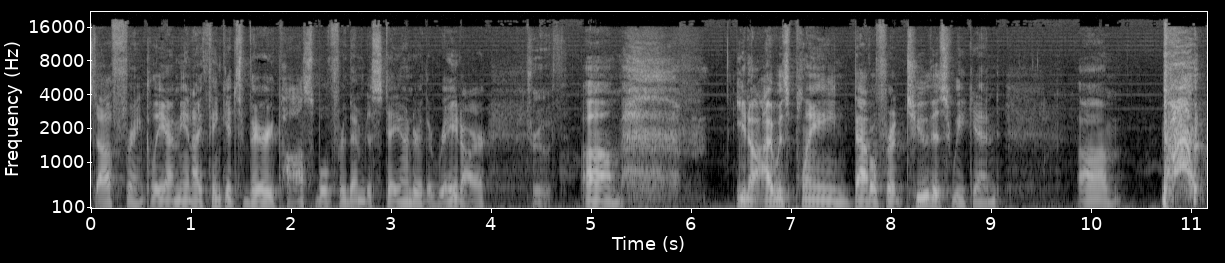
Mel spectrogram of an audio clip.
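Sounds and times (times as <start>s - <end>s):
speech: 0.0s - 5.8s, 6.4s - 9.3s, 9.9s - 11.1s
brief voiced hum: 2.0s - 11.1s
loud cough: 10.7s - 11.1s.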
